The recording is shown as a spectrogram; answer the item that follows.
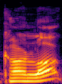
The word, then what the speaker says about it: Carnlough: I just actually think that we're from here, and then it's like Carnlough, sir. Carnlough. You don't even pronounce the GH.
